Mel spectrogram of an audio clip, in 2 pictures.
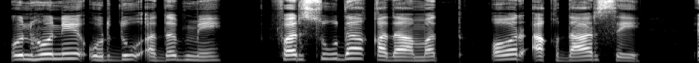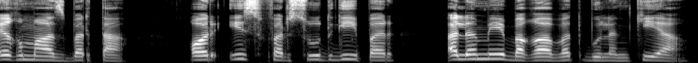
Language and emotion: Urdu, neutral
